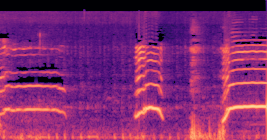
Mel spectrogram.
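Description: A woman wailing in high, drawn-out cries: one held cry of about a second, a short rising-and-falling one, then a louder long cry near the end.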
